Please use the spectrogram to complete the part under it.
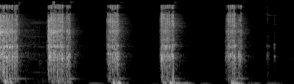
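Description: Five short, evenly spaced metallic bursts of a tool cranking down the center bolt on a Yamaha YZ125 two-stroke clutch basket, close and loud with brief silences between.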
